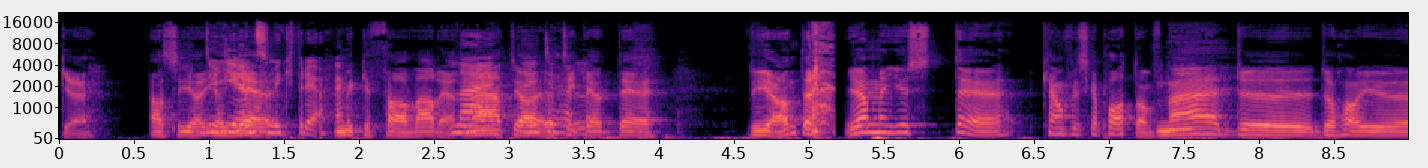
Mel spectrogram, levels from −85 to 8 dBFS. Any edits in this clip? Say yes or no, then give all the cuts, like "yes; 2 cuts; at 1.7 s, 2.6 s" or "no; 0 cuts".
yes; 3 cuts; at 1.8 s, 5.1 s, 7.3 s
